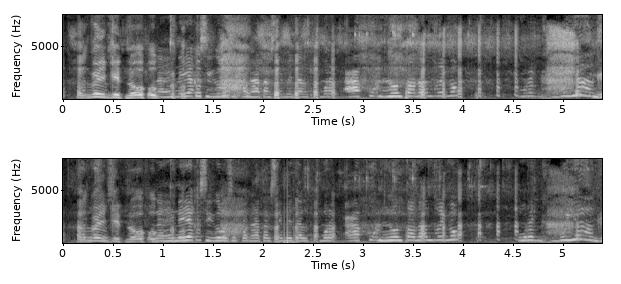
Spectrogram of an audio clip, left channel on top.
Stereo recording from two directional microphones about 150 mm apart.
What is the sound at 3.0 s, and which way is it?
Speech, 15° left (ahead or behind).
